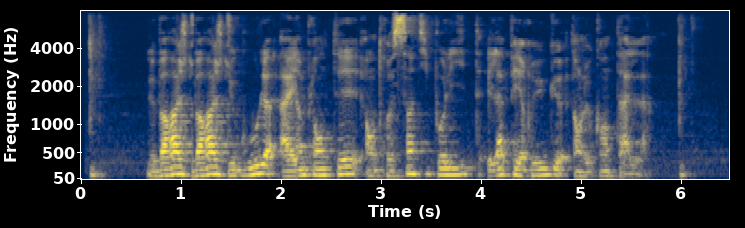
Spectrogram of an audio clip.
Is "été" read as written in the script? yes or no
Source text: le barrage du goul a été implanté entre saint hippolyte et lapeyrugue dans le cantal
no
